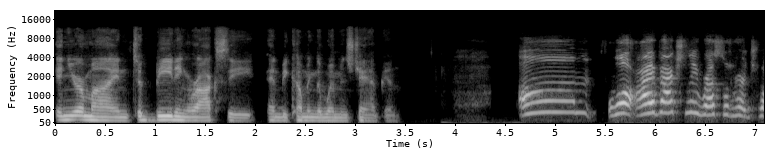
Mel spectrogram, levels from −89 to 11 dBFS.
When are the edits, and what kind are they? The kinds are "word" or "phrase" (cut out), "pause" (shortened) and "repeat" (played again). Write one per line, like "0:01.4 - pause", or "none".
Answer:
none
